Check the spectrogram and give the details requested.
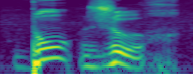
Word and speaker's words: bonjour: Bonjour. Say again, bonjour. And there is a R at the end.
